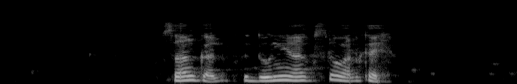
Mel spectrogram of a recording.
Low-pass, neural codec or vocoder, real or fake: 7.2 kHz; codec, 16 kHz, 16 kbps, FreqCodec, smaller model; fake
